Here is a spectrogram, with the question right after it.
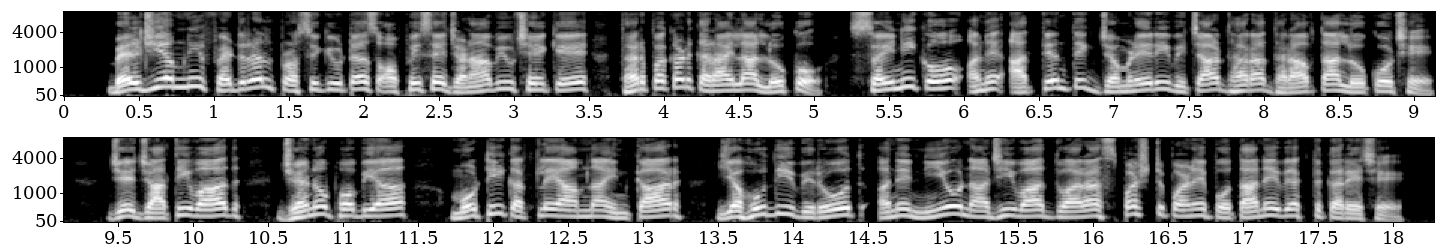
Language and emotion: Gujarati, neutral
